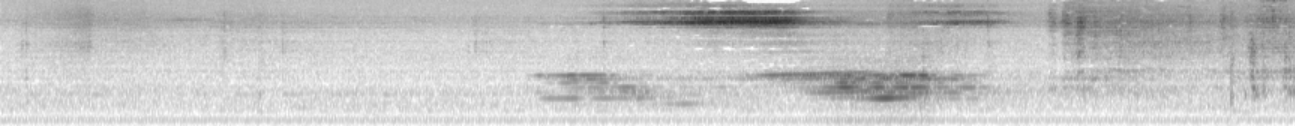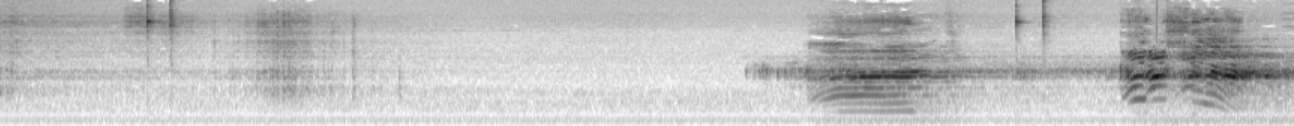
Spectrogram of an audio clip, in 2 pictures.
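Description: Soundtrack of a film playing on the laptop: brief pitched, voice-like sounds and sound effects a few seconds in and again near the end, over a steady low hum.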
